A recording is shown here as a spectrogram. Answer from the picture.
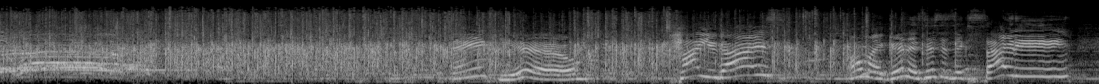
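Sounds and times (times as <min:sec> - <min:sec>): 
whoops and cheers: 0:00.0 - 0:02.2
crowd applause for a comedian: 0:00.0 - 0:09.6
speech: 0:05.0 - 0:05.9, 0:08.5 - 0:10.8.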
